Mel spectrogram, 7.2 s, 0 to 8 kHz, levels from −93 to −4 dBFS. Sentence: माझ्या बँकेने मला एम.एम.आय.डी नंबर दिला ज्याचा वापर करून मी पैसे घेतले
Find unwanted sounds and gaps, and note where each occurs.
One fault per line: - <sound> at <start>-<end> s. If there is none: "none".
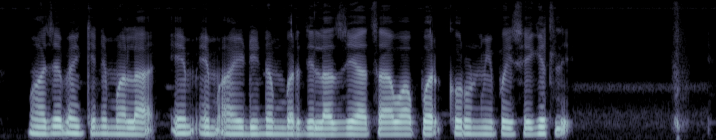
- whoosh at 6.7-6.9 s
